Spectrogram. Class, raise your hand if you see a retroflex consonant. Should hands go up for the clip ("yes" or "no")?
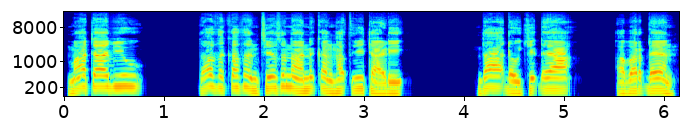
yes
